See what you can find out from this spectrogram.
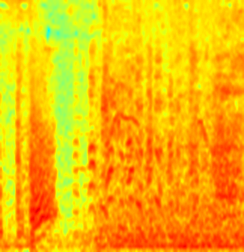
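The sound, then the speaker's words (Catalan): Loud, raspy fart sounds come from a prank meant to line up with someone's mouth that runs out of sync. A few rough bursts of varying length sound over background voices. “Hi ha un delay. No arriba a sincronitzar boca i pet alhora, no.”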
